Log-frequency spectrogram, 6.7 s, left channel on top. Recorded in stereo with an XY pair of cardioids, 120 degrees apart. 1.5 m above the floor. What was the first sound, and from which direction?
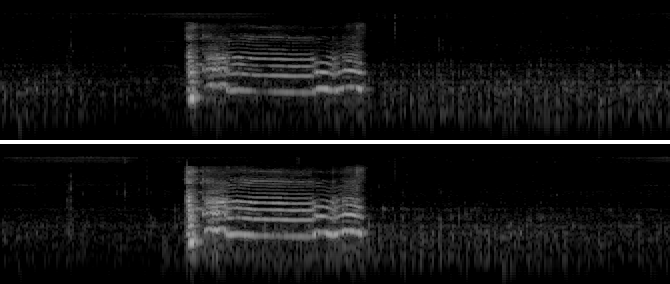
A scream, 65° right.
